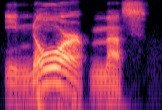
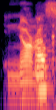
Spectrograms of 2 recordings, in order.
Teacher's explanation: Please reduce the stress of the last syllable. Enormous. It's a very fast, unstressed syllable.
